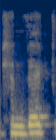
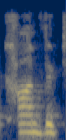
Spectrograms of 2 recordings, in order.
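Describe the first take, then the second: First: Con-VICT, verb "convict" with stress at the end; second-syllable stress. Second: CON-vict, noun "convict" with stress up front; first-syllable stress. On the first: Clinician showing the stress difference, "convict" stressed on VICT. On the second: Clinician showing the stress difference, "convict" stressed on CON. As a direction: hit the "con" of "convict", full vowel. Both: Shown as a demonstration. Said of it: "the stress of the syllable".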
